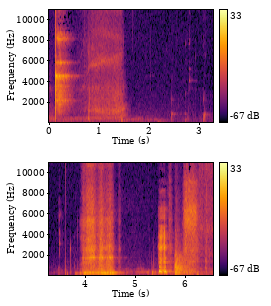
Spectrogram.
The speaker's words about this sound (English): And now we're having the first podcast with beers. We have to do the sound. Yeah. Sound. Cheers.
